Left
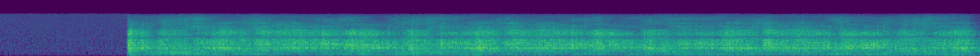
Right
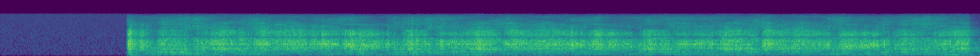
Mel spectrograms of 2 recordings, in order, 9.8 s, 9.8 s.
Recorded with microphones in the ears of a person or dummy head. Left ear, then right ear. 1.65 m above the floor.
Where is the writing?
45° right (ahead or behind), 1.4 m.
